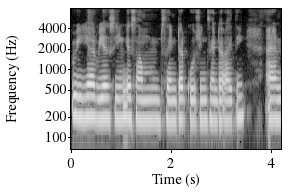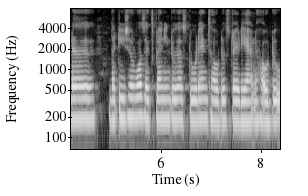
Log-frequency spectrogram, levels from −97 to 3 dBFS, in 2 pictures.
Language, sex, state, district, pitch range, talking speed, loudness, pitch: English, female, Punjab, Kapurthala, 180-195 Hz, 185 wpm, -15 LUFS, 185 Hz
